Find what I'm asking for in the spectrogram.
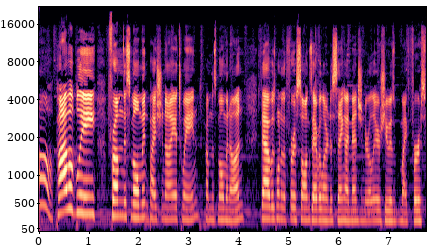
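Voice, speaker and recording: An American accent comes through with lively intonation and an animated tone. The pace is fairly quick, with music playing in the background. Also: woman. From USA. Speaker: voice teacher. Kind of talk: casual Q&A vlog. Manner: stutters sometimes when passionate.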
